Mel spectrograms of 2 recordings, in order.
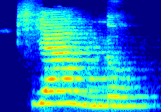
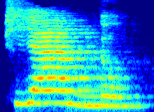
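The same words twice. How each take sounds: The two takes are said the same way.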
